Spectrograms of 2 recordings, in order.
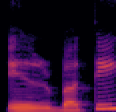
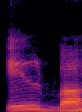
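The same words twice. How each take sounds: First: इरबती with the final ta pronounced "ti"; continuing form with ta. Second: इरबा with ta turned into h, "irbah"; stop form with ha. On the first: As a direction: finish इरबती on a clear "tee". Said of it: "आयत करने की सूरत में इसे ता नहीं पढ़ेंगे". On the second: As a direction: finish इरबा on a breathed h. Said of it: "हा पढ़ेंगे". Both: Shown as a demonstration.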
